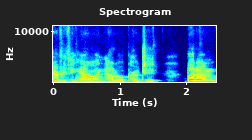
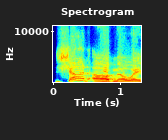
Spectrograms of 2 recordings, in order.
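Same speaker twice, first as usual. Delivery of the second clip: loud, high burst of retold amazement; excited disbelief; 8 semitones higher, 10 dB louder, slower than usual. Actor hears from manager they booked the film, excited disbelief. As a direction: burst out as if you can't believe the news.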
